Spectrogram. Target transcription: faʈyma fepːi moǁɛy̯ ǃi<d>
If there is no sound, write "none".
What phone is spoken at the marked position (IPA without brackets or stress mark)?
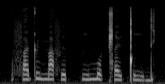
d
